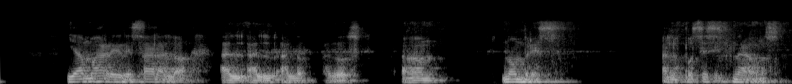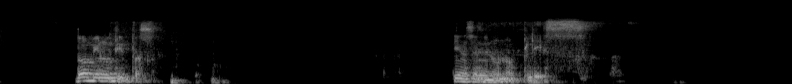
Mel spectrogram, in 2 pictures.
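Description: A man speaks with animation over an online call with a headset microphone.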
